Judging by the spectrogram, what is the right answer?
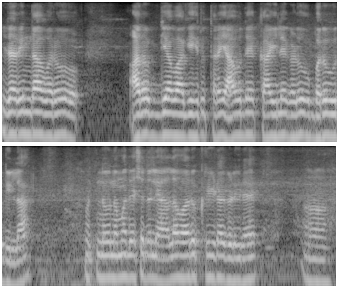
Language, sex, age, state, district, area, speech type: Kannada, male, 18-30, Karnataka, Bangalore Rural, urban, spontaneous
